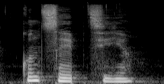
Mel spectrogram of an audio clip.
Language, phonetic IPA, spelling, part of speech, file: Ukrainian, [kɔnˈt͡sɛpt͡sʲijɐ], концепція, noun, Uk-концепція.ogg
- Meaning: concept, conception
